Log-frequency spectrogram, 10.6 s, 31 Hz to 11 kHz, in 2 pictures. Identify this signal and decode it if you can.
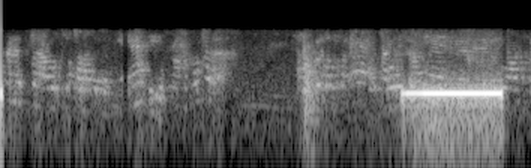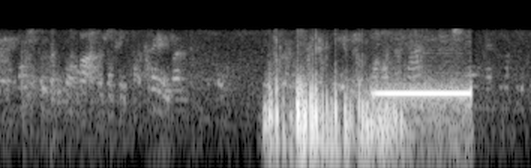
Ringback tone (Europe, 425 Hz), with speech.
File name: out- -2008- - - .48448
